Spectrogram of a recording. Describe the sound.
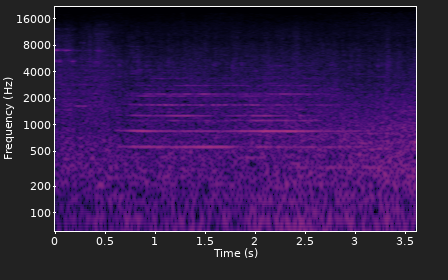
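A train passes with a steady, even rumble that holds at the same level throughout, with faint whining tones above it and no voices.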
